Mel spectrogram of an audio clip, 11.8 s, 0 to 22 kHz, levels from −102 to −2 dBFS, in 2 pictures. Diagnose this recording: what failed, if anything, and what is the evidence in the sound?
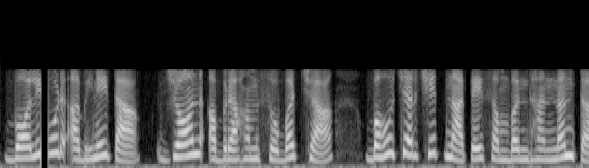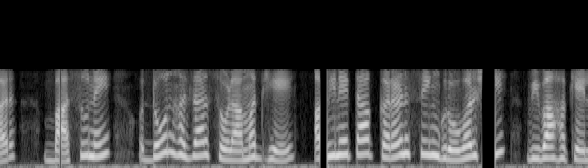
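The failure is at the network stage: packet loss filled with silence. The speech drops to dead silence at 0.40–0.48 s (80 ms), 6.48–6.50 s (20 ms), 9.08–9.16 s (80 ms) and 10.70–10.84 s (140 ms). Every gap is a multiple of 20 ms, which fits lost 20 ms packets replaced by zeros. On a waveform these show as flat blocks with abrupt edges. A spectrogram shows vertical blank columns with sharp edges, cutting across the telephone-band content below 4 kHz.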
